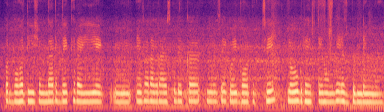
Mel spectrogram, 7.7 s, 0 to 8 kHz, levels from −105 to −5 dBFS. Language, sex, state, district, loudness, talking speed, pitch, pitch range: Hindi, female, Bihar, Samastipur, -16 LUFS, 205 wpm, 195 Hz, 190-200 Hz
